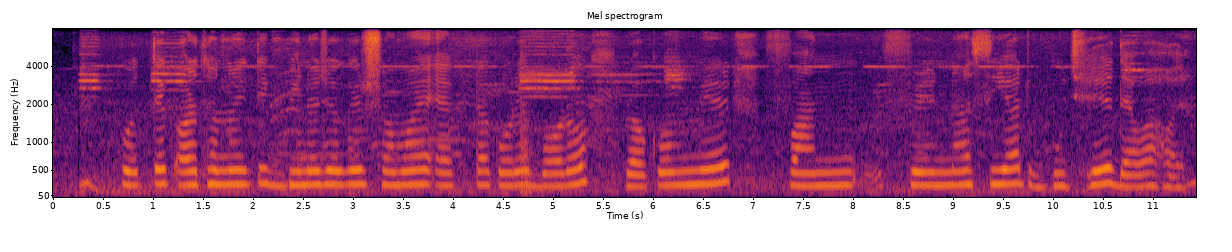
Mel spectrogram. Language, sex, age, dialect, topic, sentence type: Bengali, male, 36-40, Standard Colloquial, banking, statement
